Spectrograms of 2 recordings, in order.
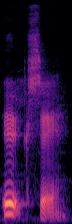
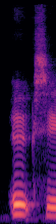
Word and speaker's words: yksi: it from like the first the first number ooxy ooxy is y k s i it looks like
